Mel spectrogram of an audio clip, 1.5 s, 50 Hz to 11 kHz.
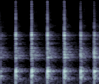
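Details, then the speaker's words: HDC3 12-inch subwoofer needing a recone: cone separated from the spider, which doesn't move, and the 3-inch voice coil rubs inside the motor, giving six sharp, dry clicks about four a second as the cone moves. "what that clicking noise is is see this coil it's rubbing the inside part of that motor"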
